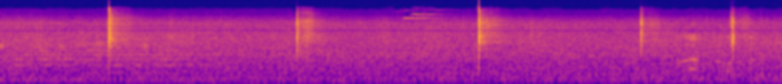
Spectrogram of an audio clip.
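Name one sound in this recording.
Sneakers slap sharply on stone paving now and then.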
